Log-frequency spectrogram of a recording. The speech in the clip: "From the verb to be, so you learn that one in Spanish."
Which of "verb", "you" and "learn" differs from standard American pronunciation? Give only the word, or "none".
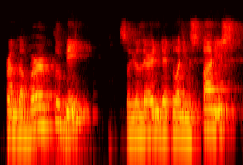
verb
